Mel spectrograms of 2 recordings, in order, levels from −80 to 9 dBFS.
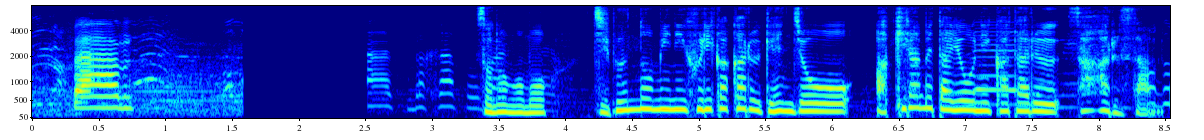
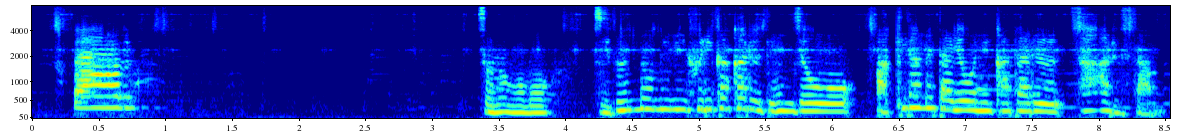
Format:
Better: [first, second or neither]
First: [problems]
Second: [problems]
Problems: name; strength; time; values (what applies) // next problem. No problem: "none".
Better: first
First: none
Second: noise reduction (neural separator model SepFormer DNS4)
